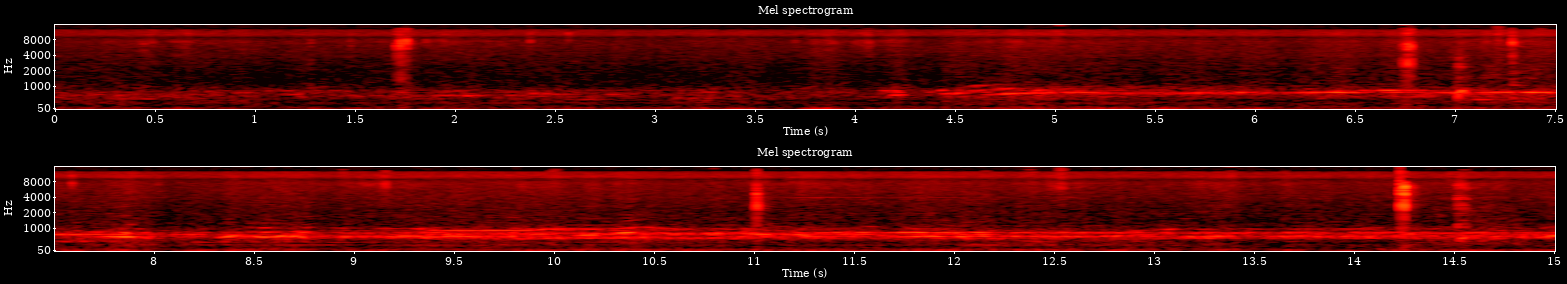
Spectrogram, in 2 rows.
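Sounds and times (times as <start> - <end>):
faint clicks: 1.2 - 2.1, 6.3 - 7.9, 8.9 - 15.0
faint wavering tone: 4.0 - 15.0.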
